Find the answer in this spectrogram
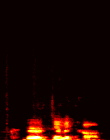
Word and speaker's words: Veretennikov: So Veretinikov, I think is how you say that. It'd take me a couple times to say. I think I was wrong earlier. I tried to throw in an extra tinna in there.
